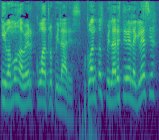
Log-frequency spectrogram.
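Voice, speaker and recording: A man's voice: sits high, lively intonation, normal speed, highs cut off. A man preaching a sermon in church, asking the congregation questions in a playful, colloquial way.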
